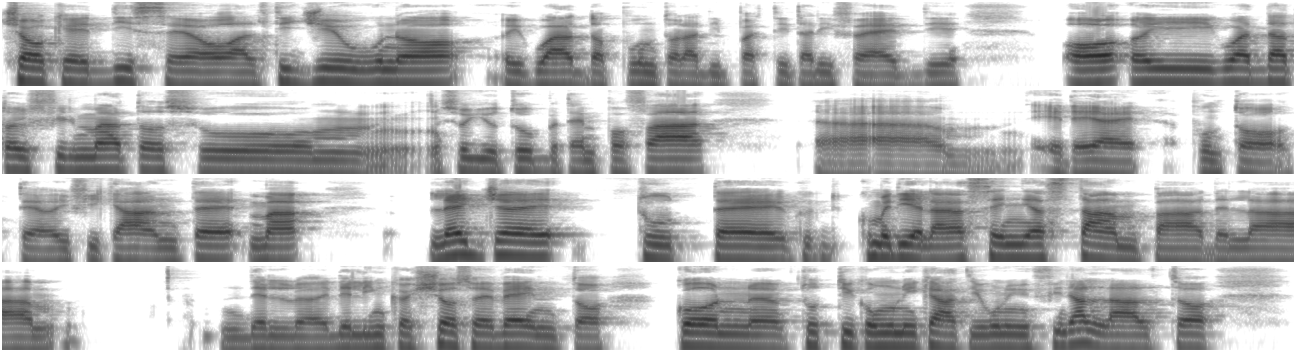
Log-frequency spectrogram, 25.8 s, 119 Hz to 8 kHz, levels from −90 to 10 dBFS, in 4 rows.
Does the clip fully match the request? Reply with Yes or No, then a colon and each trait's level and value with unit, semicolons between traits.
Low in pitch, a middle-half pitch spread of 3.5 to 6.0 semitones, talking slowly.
No: low, 130 Hz; average, 2.7 semitones; slow, 105 wpm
